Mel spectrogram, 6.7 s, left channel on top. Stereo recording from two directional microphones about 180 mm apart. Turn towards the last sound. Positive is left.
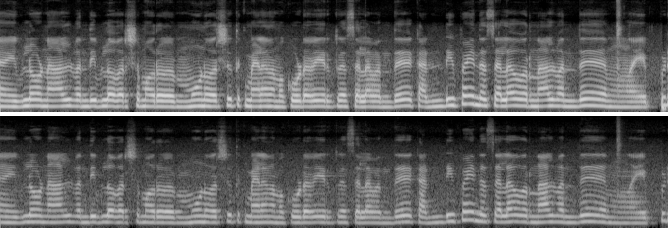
turn(degrees=35)  # may be behind; listen again after turning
